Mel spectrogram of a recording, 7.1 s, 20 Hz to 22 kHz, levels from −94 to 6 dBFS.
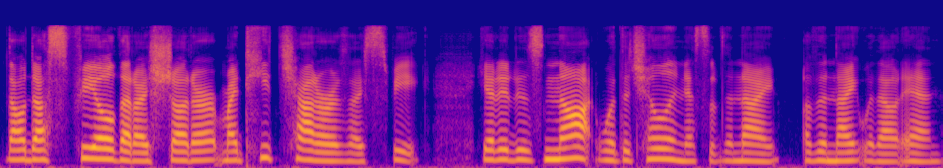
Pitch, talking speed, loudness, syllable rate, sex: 210 Hz, 210 wpm, -18 LUFS, 5.1 syllables/s, female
